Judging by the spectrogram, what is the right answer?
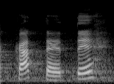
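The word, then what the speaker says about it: cateter: Então, vocês estão vendo aí, ó, a palavra catéter, a acentuação tônica é no final da sílaba, na última sílaba, né?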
